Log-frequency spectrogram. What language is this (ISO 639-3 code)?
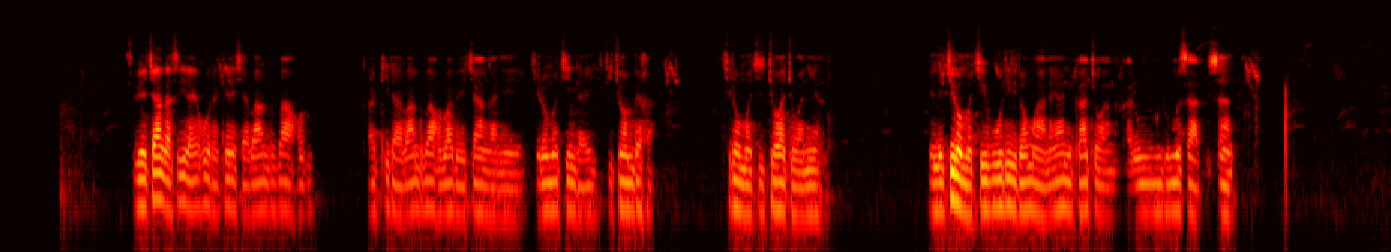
luy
